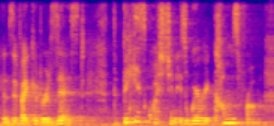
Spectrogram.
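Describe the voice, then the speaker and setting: A woman's voice: lowish voice, expressive, moderate pace, natural voice. Actress as curious scientist woman in an echoing hall. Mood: fascinated. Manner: analytical, thinking aloud in questions. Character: brisk, curious, dryly witty woman research scientist. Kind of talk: video game dialogue. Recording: echoey hall with faint noise.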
